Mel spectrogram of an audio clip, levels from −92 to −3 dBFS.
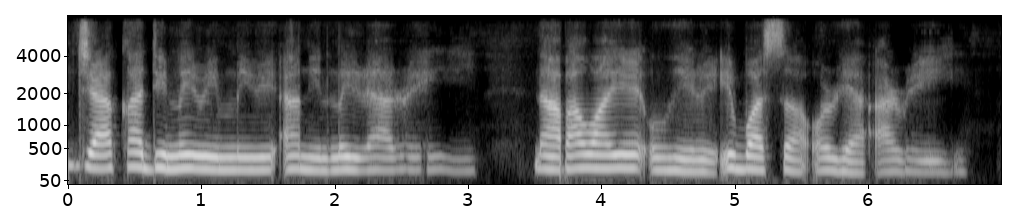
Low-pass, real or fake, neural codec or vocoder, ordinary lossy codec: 7.2 kHz; fake; codec, 16 kHz in and 24 kHz out, 0.8 kbps, FocalCodec, streaming, 65536 codes; none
